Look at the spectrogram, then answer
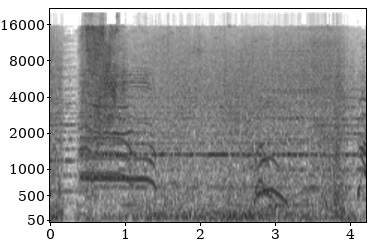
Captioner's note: screaming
